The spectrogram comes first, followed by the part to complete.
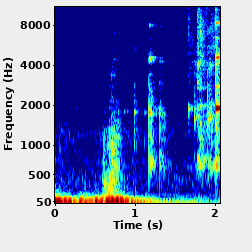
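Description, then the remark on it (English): Water is poured into a cup with a few light clinks of the cup, ending in a short bright splashing gurgle. No one speaks, and a low rumble runs underneath. “You want to serve me some water in your in my cup, though?”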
